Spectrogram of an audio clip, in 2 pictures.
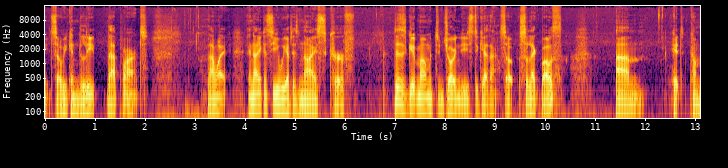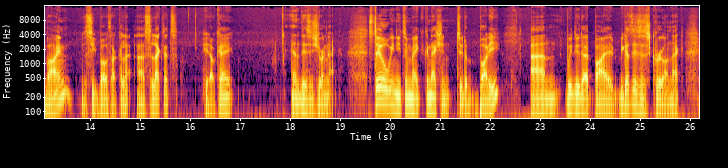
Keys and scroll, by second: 2.8 BackSpace.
